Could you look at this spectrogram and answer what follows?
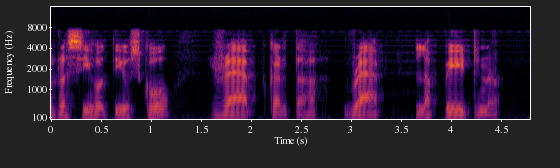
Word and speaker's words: wrap: होती उसको रैप करता, रैप लपेटना, रैप WRAP रैप, इसमें W साइलेंट है, रैप।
